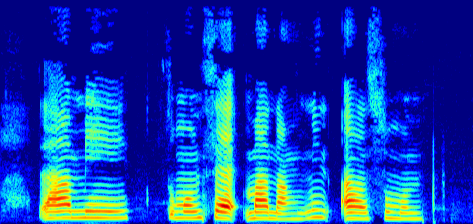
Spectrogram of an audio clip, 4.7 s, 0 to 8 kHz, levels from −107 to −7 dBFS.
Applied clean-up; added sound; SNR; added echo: none; none; none; none.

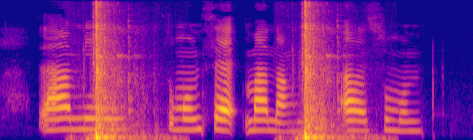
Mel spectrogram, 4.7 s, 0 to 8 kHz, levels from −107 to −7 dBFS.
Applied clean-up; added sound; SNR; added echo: none; Slam; -4 dB; none.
